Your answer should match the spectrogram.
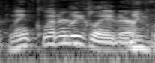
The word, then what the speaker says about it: Linklater: It was written and directed by, I never know how to pronounce this guy's name, Richard Linklater? – Linklater. Is how I've always said it, yeah.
